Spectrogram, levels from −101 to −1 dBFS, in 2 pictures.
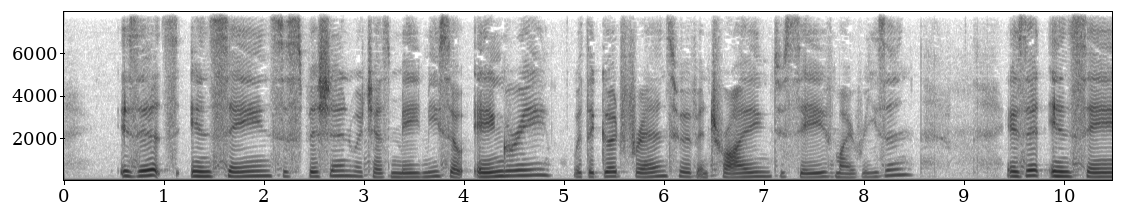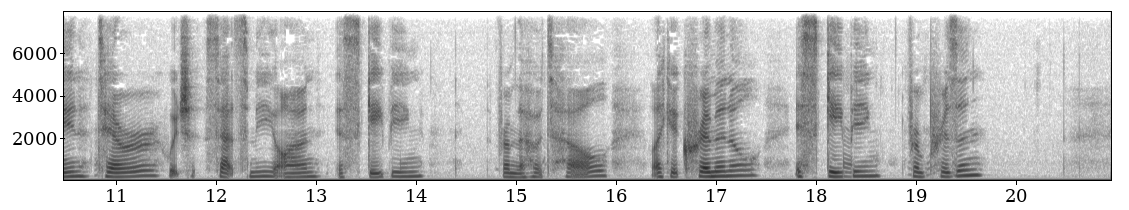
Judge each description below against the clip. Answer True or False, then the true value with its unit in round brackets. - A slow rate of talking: True (115 wpm)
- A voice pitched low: False (215 Hz)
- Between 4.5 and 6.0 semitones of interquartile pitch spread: False (3.0 semitones)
